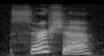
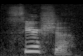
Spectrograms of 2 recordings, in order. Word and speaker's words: Saoirse: the ones in Dublin so Saoirse which is the way that she personally pronounces can be Saoirse so there's that or there is Sarah huh no idea where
